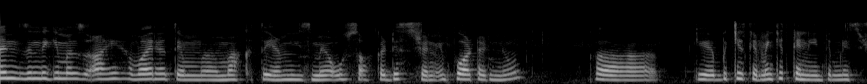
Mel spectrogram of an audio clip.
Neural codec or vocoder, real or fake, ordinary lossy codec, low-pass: none; real; AAC, 32 kbps; 7.2 kHz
